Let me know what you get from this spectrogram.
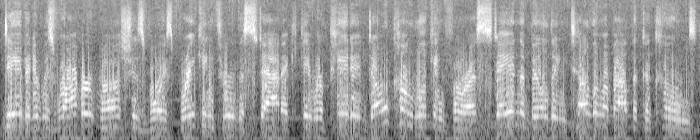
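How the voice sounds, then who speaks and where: A woman's voice: on the high side, lively intonation, normal speed, creaky, low-quality recording. A woman playing a grave, urgent field reporter under siege in a scripted apocalyptic drama, heard through static. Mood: grave, alarmed. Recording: heavy static and noise over field transmission.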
